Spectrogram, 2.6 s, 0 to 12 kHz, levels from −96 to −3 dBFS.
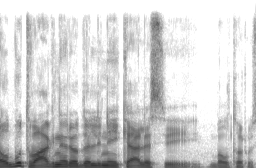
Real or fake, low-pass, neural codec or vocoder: real; 10.8 kHz; none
